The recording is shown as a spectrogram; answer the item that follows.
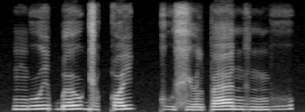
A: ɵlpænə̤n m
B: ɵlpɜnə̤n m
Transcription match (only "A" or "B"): A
